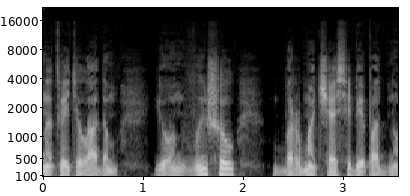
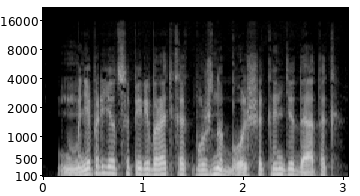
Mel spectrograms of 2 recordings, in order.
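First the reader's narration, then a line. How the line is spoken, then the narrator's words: Cheerful. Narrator (Russian): весело ответил Адам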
